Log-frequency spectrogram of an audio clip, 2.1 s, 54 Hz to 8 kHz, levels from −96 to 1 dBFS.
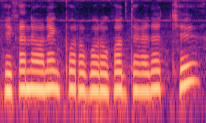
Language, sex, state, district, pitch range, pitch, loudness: Bengali, male, Tripura, West Tripura, 205-225 Hz, 215 Hz, -15 LUFS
